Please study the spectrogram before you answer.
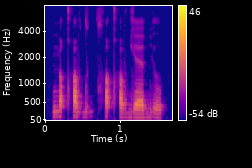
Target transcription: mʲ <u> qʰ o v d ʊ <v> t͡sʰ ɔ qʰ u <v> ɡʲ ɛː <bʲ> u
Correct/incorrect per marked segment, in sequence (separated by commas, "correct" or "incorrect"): correct, incorrect, correct, correct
